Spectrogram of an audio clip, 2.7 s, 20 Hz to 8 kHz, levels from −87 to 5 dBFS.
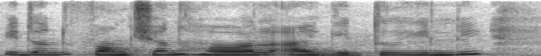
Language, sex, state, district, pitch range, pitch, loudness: Kannada, female, Karnataka, Bidar, 250-285 Hz, 270 Hz, -14 LUFS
